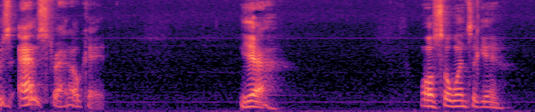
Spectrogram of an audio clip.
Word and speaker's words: Amstrad: So, you had it for the Armstad or the Amstrad. How you pronounce that? I thought it was Armstat or Yeah, Am Amstrad.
